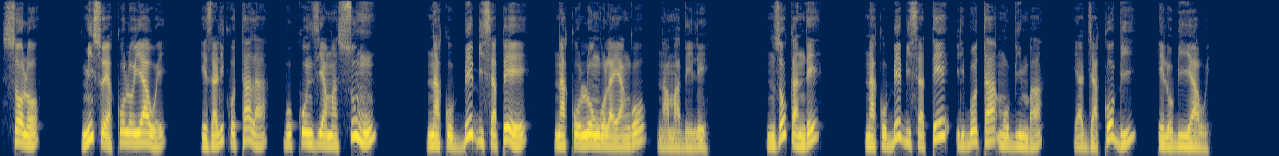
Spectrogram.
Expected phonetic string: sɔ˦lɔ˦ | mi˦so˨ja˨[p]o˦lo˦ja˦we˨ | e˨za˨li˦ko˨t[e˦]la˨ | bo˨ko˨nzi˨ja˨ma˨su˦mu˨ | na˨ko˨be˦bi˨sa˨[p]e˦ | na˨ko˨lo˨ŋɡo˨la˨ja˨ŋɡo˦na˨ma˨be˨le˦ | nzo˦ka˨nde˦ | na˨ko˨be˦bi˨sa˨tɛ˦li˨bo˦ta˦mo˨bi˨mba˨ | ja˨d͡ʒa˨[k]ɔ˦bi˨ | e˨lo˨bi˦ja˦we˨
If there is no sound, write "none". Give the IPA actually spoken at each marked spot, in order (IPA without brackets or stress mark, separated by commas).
k, a˦, p, k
